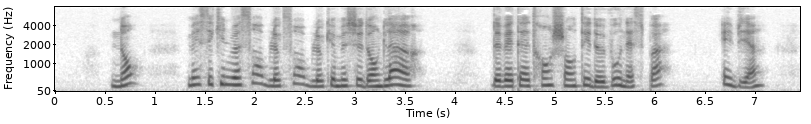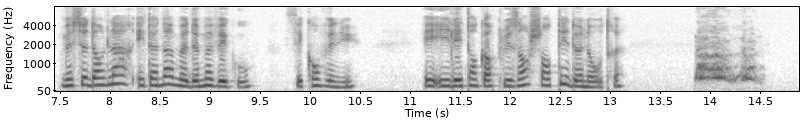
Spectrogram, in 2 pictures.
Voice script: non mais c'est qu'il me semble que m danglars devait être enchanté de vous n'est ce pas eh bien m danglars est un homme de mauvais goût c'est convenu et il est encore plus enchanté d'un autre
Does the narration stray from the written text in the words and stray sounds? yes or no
yes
